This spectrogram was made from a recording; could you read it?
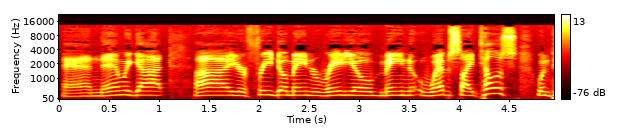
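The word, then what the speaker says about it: Freedomain: You know, how do you say that? I call it free domain radio. – That's perfect. That's just great, because it's freedom is the main thing, and you want to be free in your own domain.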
